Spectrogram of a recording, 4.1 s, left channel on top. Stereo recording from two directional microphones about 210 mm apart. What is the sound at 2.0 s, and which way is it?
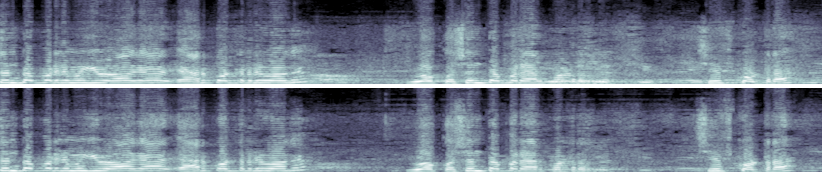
Speech, 45° right (ahead or behind).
